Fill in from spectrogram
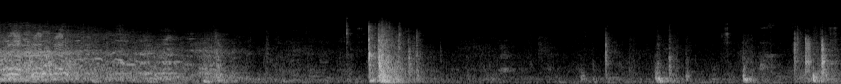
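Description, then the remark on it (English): A door slams shut with one loud bang near the middle, surrounded by softer knocks and rattles and some faint background murmuring. “Say, I heard the door slam.”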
